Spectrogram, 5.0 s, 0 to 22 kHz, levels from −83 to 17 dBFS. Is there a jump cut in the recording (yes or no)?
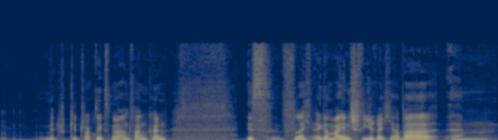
yes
